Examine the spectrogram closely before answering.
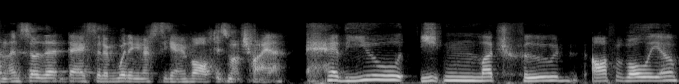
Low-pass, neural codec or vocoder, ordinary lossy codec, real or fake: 7.2 kHz; codec, 16 kHz, 1 kbps, X-Codec, HuBERT features, trained on general audio; AAC, 32 kbps; fake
